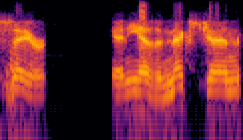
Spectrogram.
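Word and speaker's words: Steyer: a tycoon named tom i think he pronounces his name sayer and he has a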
